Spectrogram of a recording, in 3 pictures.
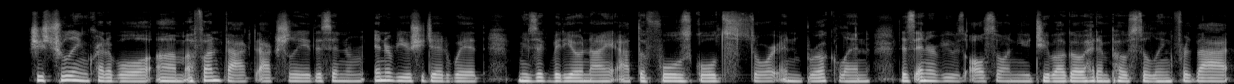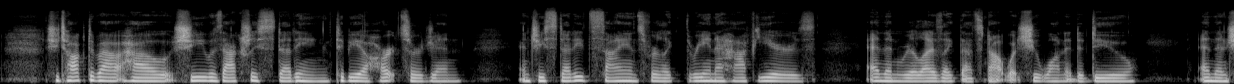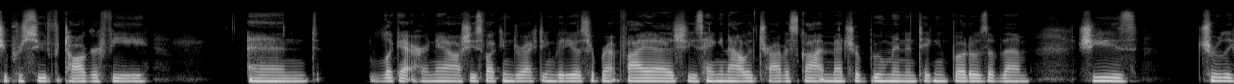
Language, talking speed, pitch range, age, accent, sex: English, 175 wpm, 150-165 Hz, 20-39, American, female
